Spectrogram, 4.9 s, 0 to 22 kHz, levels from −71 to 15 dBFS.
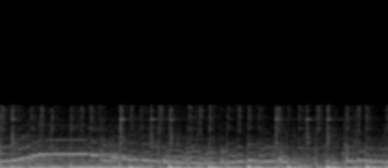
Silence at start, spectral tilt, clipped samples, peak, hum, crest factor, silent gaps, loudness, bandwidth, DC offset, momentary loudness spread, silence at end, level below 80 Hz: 0 s; -7 dB/octave; under 0.1%; 0 dBFS; none; 16 dB; none; -18 LUFS; 8.4 kHz; under 0.1%; 2 LU; 0 s; -18 dBFS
